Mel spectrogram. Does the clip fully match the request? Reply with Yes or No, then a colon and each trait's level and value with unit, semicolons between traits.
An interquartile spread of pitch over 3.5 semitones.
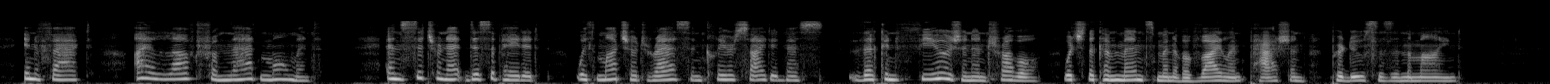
Yes: average, 4.2 semitones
